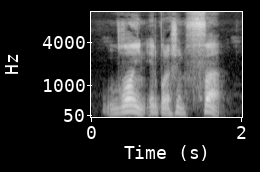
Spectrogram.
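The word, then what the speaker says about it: ف: এরপর আসুন ফা। ফা ফা অর্থাৎ উপরে নিচের ঠোঁটের পেট, উপরের দাঁতগুলো নিচের ঠোঁট দিয়ে রাখবেন। ফা ফা এভাবে উচ্চারণ করবেন।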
